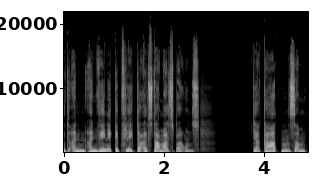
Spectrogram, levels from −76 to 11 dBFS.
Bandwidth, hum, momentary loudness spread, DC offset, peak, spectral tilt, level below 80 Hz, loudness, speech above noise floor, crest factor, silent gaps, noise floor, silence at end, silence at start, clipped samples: 19.5 kHz; none; 8 LU; under 0.1%; -6 dBFS; -3.5 dB/octave; -66 dBFS; -21 LUFS; 61 dB; 16 dB; none; -82 dBFS; 0.05 s; 0 s; under 0.1%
